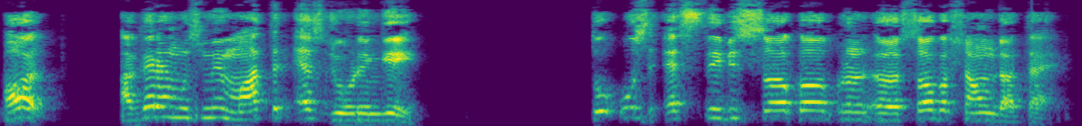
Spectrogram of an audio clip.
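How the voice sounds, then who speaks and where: A man teaches an English grammar lesson in a slightly high voice. He repeats each word list aloud and keeps checking that his students follow. His voice sometimes drifts as he moves away from the mic toward the board. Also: expressive, slow pace. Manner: repetitive, checks understanding with "theek hai". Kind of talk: classroom lesson explaining to students.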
